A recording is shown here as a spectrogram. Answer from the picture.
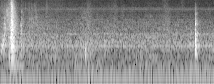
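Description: A single sharp metal clack as the sheet-metal guard of a diamond-disc grinder is handled and shifted, then quiet, with a short click just before the end as the cover is lifted away.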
